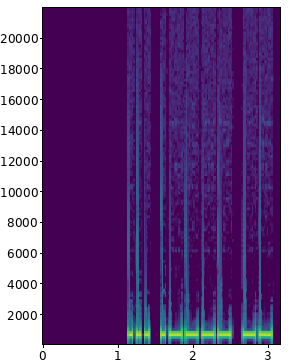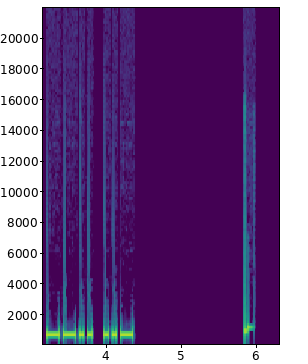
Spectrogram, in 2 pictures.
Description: Morse code, heard as a keyed tone, about 22 wpm, 700 Hz. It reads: S1MZU
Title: Code Groups - 5 Letter:Numbers - 22wpm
